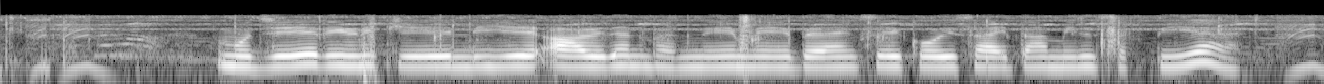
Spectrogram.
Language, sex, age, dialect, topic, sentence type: Hindi, female, 25-30, Garhwali, banking, question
